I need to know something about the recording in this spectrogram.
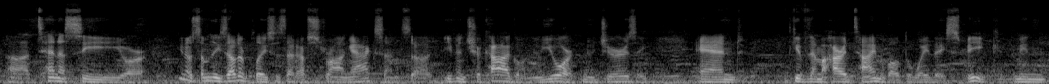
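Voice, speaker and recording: A middle-aged man from Boston with a Boston accent, telling stories in a chatty, rambling way with dry humor. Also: mid-range voice. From Boston, USA. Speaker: vlogger. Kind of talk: casual storytelling monologue. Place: airport terminal with gate announcements. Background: music and airport PA announcements.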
